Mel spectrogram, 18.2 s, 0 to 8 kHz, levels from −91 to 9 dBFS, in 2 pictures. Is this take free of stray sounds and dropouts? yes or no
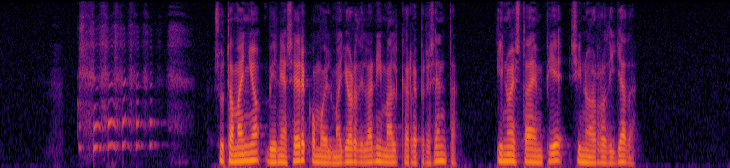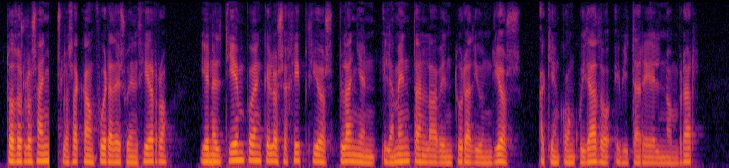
no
